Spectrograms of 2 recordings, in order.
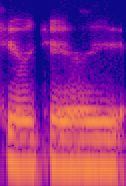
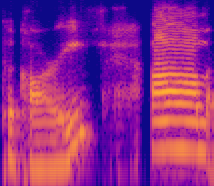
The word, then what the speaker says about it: Karkare: I'm happy to jump in, and I'll just, so Dr. Karkare, that's how you pronounce my last name. I just like to let people know my husband's from Ghana. I know it looks like Kerry Kerry, but it's pronounced Karkare.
